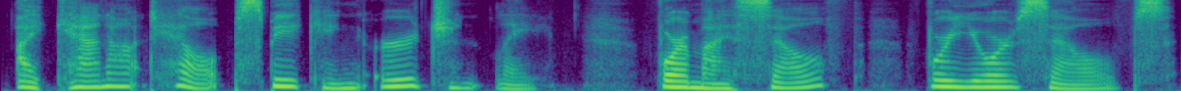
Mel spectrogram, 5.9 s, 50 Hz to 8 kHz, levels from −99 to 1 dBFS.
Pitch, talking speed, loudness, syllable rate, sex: 175 Hz, 90 wpm, -20 LUFS, 3.4 syllables/s, female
